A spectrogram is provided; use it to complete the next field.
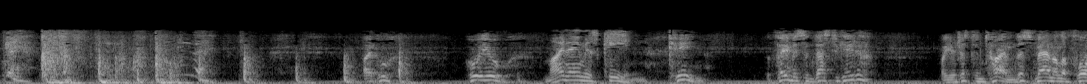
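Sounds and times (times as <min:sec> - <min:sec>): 
door being broken down: 0:00.4 - 0:02.2
speech: 0:03.6 - 0:08.8, 0:09.4 - 0:10.8.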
